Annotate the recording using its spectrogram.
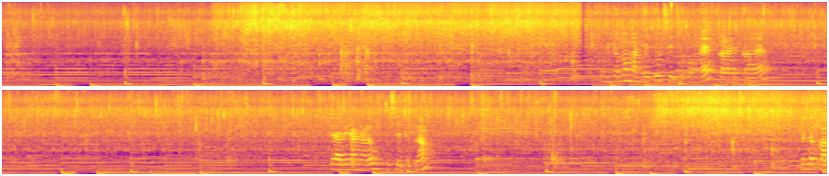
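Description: Chopped green beans and vegetables frying with a sizzle in oil in a clay pot, stirred with a wooden spatula that knocks and scrapes against the pot. The sizzle swells a few seconds in and again near the end.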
